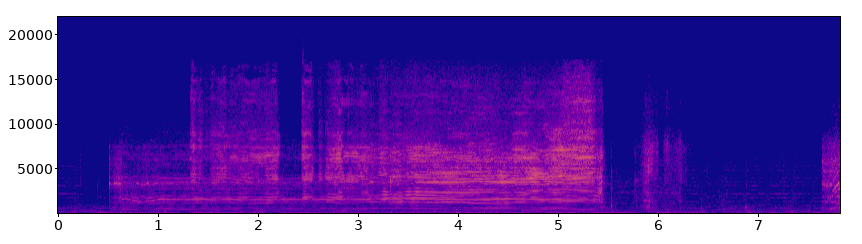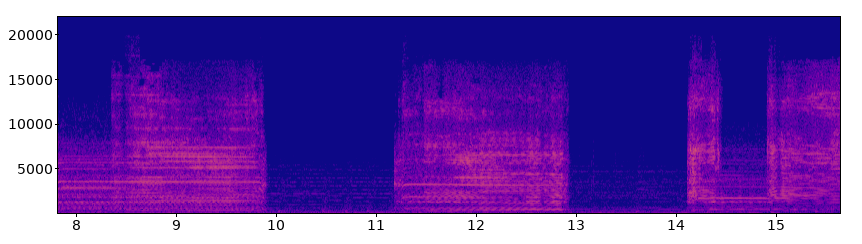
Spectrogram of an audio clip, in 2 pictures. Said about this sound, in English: I'm just going to trim off this little edge of this connector.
